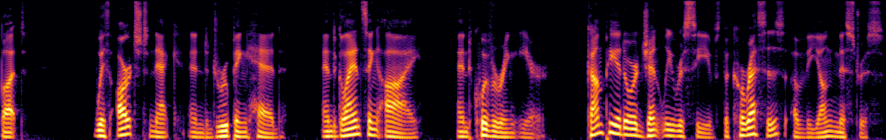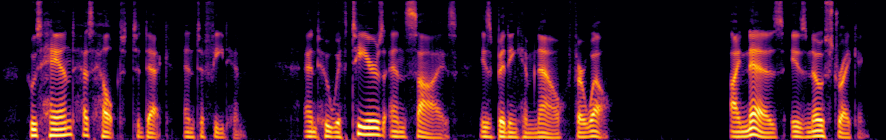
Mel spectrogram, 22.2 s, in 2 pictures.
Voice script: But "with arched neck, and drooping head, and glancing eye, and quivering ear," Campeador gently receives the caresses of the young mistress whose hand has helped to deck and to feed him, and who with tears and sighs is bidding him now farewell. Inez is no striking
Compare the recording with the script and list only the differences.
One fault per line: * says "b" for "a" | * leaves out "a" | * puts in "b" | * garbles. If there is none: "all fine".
all fine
